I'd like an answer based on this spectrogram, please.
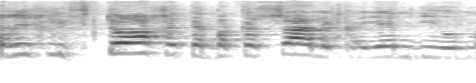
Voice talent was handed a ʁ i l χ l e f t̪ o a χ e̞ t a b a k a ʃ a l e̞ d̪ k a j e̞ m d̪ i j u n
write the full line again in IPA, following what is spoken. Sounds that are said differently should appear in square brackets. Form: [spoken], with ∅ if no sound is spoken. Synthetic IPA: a ʁ i [∅] χ l [i] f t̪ o a χ e̞ t a b a k a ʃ a l e̞ [∅] k a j e̞ m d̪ i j u n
